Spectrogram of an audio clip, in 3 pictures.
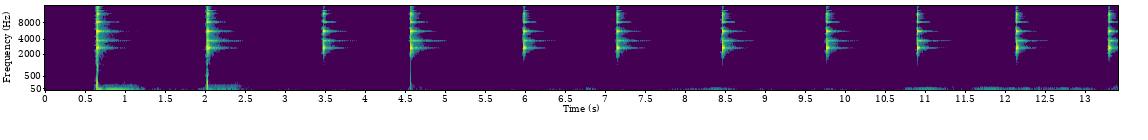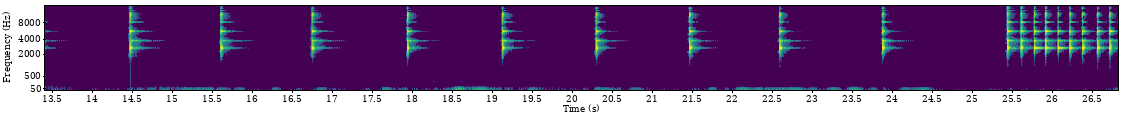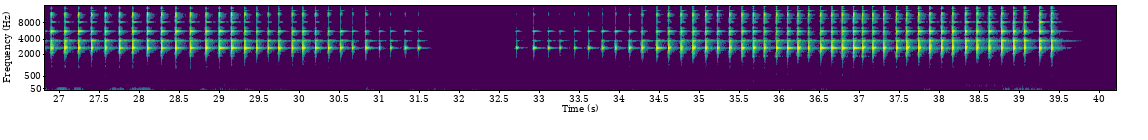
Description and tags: Glass and metal
Metal hit a glass cup
glass, Mus152, cup, sound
